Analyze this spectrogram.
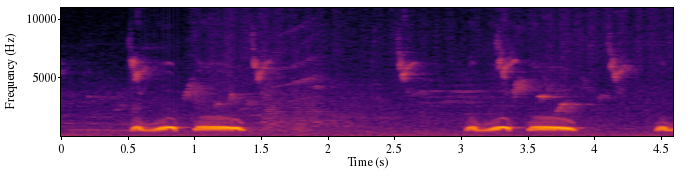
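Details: Spotted dove gives two coo phrases about two seconds apart, each a brief wavering note then a fuller held note, with a third phrase starting at the end. High twittering of other small birds is in the background.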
